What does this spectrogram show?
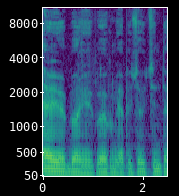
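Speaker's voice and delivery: low mumbling Stallone intro, fast at the end; Sylvester Stallone impression. Host greeting listeners as Stallone, low and mumbled. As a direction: growl the welcome like Rocky. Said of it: "Sound like Sylvester Stallone".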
